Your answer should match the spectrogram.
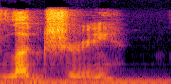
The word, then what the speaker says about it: luxury: So, um, the word luxury. Luxury. Yeah. So, it's a G sound first. So, we say luxury. So, it's a a G then an sound. Luxury.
